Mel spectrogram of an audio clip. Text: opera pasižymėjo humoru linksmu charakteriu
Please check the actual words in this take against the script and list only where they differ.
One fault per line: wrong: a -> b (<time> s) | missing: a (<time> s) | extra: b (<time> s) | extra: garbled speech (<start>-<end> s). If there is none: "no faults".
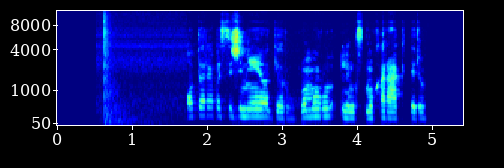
extra: geru (2.9 s)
